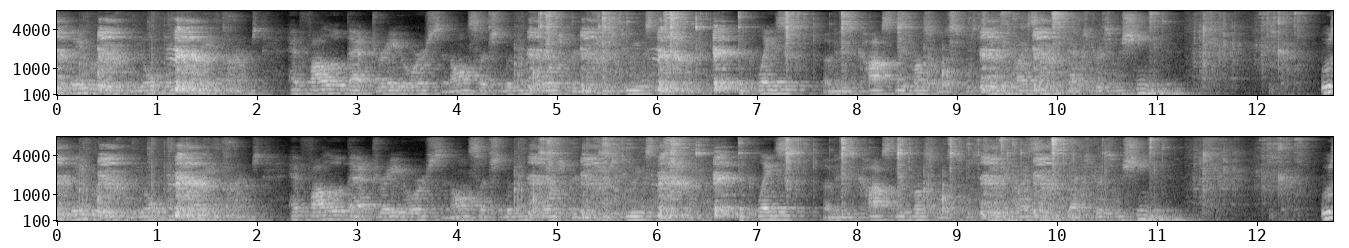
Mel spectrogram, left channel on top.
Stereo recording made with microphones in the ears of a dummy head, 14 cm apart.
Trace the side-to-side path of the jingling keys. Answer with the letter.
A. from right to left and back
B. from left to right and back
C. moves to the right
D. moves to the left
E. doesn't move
B.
